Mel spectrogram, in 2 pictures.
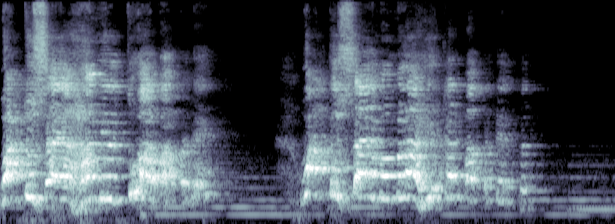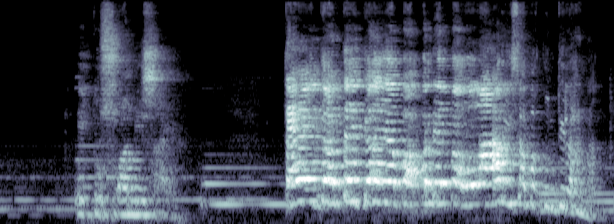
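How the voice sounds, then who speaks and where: A male pastor voicing a heartbroken middle-aged woman who wails and pleads in a high, strained voice, recorded far off in an echoey church hall. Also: very animated, measured pace, long pauses, bright, forceful tone, faint music behind, exaggerated voice. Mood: wailing.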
